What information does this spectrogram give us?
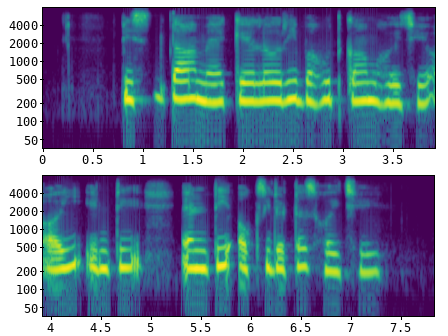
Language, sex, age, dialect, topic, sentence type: Maithili, female, 18-24, Bajjika, agriculture, statement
